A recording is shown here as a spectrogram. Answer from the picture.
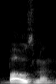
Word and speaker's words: Boseman: Chadwick Boseman.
